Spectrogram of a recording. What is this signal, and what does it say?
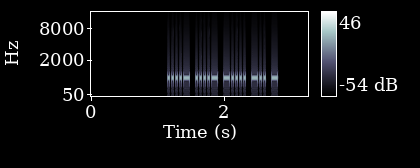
Morse code, heard as a keyed tone, about 40 wpm, 700 Hz. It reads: 446DT
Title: Five Challenging Letter-Number Combinations 40wpm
